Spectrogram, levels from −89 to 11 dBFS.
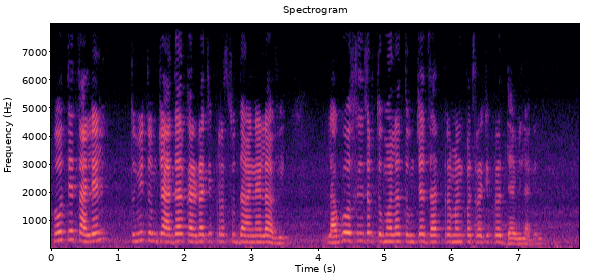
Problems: constant background noise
